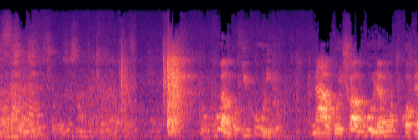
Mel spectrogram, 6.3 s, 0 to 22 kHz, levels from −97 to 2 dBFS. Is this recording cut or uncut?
cut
